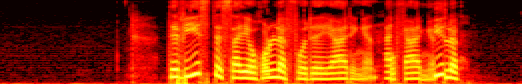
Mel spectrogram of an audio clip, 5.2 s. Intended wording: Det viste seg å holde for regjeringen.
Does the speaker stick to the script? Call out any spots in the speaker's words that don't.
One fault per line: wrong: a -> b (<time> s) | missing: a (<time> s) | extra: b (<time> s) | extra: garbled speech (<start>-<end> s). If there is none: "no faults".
extra: garbled speech (3.8-4.6 s)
